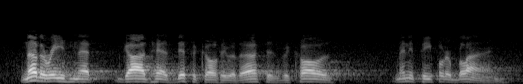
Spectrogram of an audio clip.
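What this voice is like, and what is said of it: Speaks with a noticeable accent. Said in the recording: “Am I talking too fast for you? ... Maybe my accent's bothering you.”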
